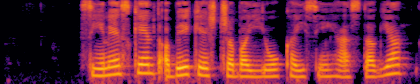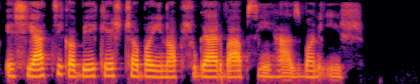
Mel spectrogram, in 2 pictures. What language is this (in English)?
Hungarian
